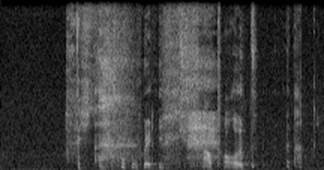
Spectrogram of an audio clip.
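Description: Another young man speaks softly with amusement.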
